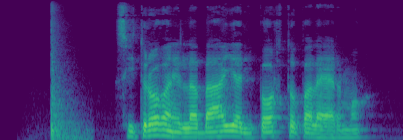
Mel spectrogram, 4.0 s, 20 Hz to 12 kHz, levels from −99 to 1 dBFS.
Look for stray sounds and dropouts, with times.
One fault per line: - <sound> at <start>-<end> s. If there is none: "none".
- thud at 0.5-0.9 s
